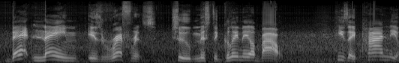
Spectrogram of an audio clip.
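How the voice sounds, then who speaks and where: Over noticeable background noise, a man with a high voice speaks at a fairly slow pace in an animated tone, his intonation lively and his loudness very even. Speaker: local historian and community developer. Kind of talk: documentary tour narration.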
